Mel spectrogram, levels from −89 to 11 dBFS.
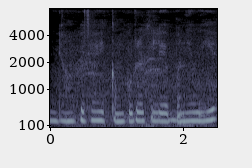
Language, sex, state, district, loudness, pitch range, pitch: Hindi, female, Bihar, East Champaran, -35 LUFS, 205-220 Hz, 215 Hz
